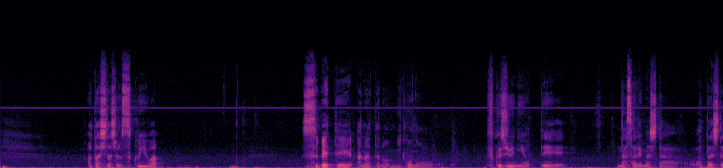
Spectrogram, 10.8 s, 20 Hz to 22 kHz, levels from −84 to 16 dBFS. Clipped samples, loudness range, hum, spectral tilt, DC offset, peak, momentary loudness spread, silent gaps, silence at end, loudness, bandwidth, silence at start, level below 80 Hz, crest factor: under 0.1%; 4 LU; none; -3.5 dB/octave; under 0.1%; -10 dBFS; 23 LU; none; 0 s; -33 LUFS; 16 kHz; 0 s; -44 dBFS; 26 dB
